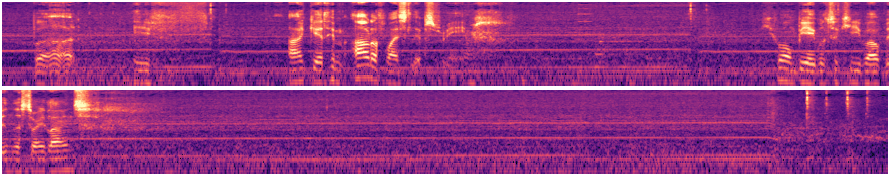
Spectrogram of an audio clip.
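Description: A racing car engine drones at a steady high pitch.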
